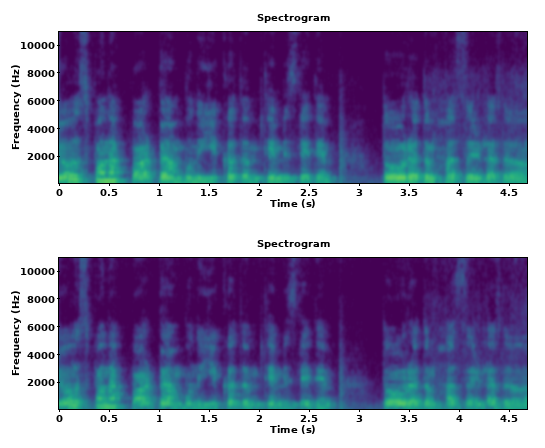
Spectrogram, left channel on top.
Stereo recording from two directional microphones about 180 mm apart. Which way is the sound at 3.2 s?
40° left (ahead or behind).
